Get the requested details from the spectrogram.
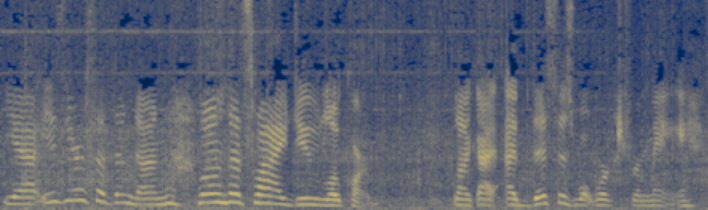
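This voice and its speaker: A woman's voice: fairly high pitch, moderate pace, noisy background. A woman vlogging as she shops in a large store, chatting to her viewers in a rambling, casual way. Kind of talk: casual chat while shopping.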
